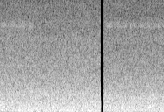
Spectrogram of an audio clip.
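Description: A river flows at a nature camp in Laguna, a dense, steady rush of water close by that continues without pause, with no one talking.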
